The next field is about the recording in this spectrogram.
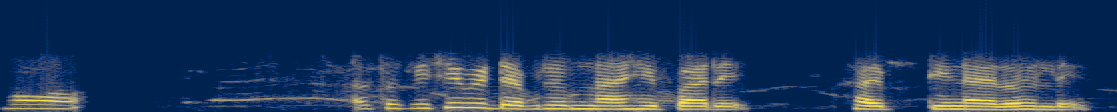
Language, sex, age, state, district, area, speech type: Odia, female, 18-30, Odisha, Subarnapur, urban, conversation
